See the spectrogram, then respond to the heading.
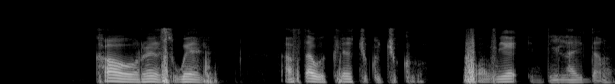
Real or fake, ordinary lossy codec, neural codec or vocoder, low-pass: fake; none; codec, 44.1 kHz, 7.8 kbps, Pupu-Codec; 5.4 kHz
